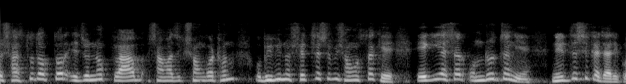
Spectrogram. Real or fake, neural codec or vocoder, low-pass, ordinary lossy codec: fake; codec, 24 kHz, 0.9 kbps, DualCodec; 7.2 kHz; Opus, 24 kbps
